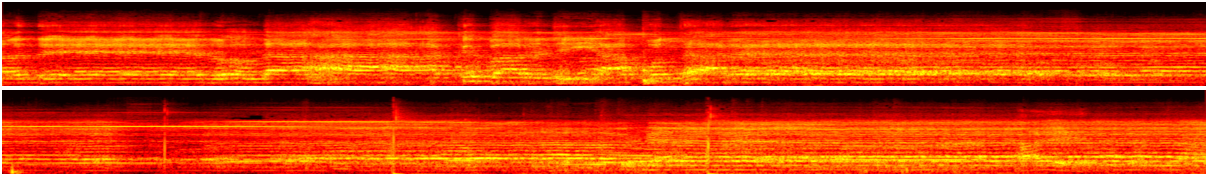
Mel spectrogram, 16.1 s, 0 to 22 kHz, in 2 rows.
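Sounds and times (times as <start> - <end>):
voices crying out: 1.5 - 16.0
high steady whistle: 2.6 - 15.3.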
